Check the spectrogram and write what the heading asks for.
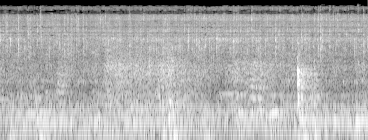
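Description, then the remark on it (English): Tap water runs steadily into a mug, a continuous splashing rush with a brief clink near the end and faint voices in the background. “I should have gotten like water ready for this, but.”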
